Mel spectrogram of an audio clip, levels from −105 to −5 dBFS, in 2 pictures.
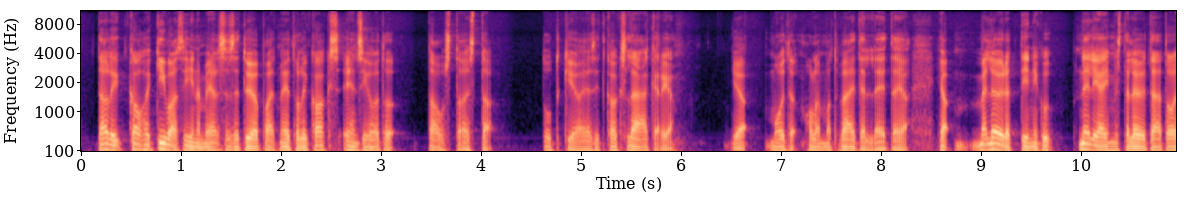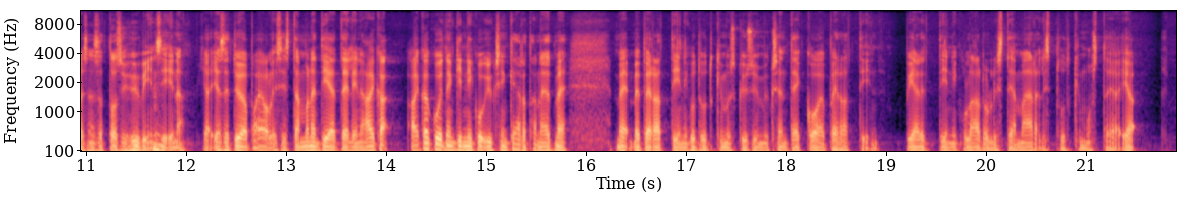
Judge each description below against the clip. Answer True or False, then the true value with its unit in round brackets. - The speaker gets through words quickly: True (180 wpm)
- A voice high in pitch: False (95 Hz)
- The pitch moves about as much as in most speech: False (2.3 semitones)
